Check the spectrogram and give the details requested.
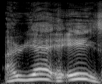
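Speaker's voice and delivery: put-on West Country accent. Mocking West Country agreement.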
